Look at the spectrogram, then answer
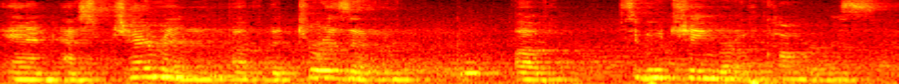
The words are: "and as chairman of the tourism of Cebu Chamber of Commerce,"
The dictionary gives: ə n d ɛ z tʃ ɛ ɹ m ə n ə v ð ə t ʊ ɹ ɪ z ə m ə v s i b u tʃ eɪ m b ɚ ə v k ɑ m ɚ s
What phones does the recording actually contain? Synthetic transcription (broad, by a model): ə n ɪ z tʃ ɛ ɹ m ə n ə v ð ə t ʊ ɹ ɪ z ə m ə v s i b u tʃ eɪ m b ɚ ə v k ɑ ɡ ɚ s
